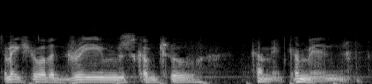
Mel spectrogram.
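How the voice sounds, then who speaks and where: An actor playing an ardent, needy suitor in a 1970s radio drama, husky and fervent. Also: male voice, on the low side, lively intonation, slow. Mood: eager, yearning. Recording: thin, phone-like old radio recording.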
